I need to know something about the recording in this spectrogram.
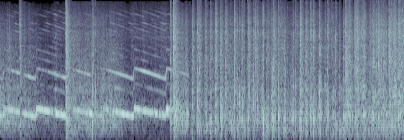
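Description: A vehicle siren wailing, its pitch jumping up and sliding down about twice a second, with a few sharp cracks over it. About two and a half seconds in the siren stops and a string of firecrackers goes off in a rapid, continuous crackle.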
